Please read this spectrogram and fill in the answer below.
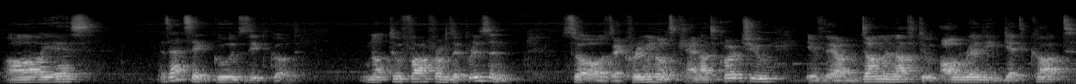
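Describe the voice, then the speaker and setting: A man's voice: mid-range voice, unhurried, lightly acted. An actor playing an eccentric, overfriendly, shady man in an audio drama, chatty and cheerfully ominous. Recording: very echoey, distant, faint music behind.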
